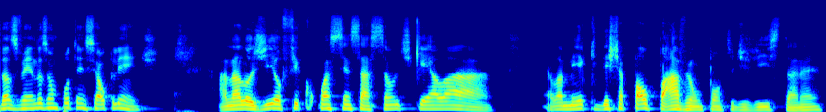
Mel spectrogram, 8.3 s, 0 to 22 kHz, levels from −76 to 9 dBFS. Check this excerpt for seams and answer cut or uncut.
cut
